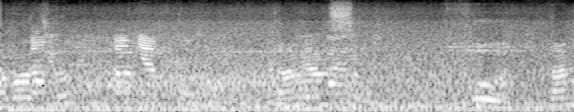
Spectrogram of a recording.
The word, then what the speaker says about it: ต้มยำกุ้ง: ต้มยำกุ้ง How to pronounce that? ต้มยำกุ้ง Oh, Tom Yum Ko.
